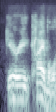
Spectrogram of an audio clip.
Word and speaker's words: Gary Kibel: with us here uh gary kybel who's pronounced like bible uh gary's with the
